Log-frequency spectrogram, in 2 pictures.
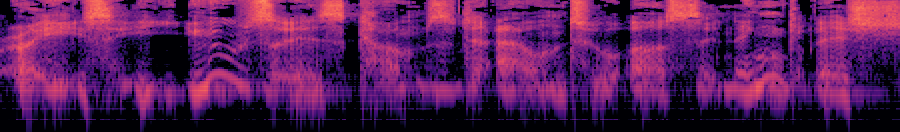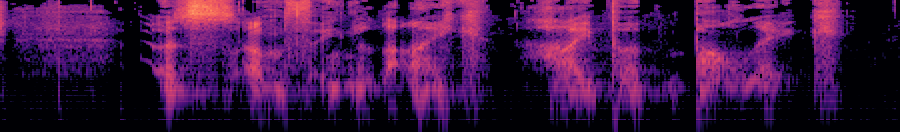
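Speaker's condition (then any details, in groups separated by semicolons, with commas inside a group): Spasmodic dystonia; likened to Robert Kennedy Jr.'s voice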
